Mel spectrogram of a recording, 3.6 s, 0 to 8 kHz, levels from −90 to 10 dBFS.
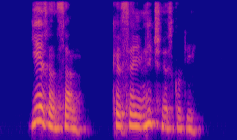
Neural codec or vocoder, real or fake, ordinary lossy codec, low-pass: codec, 16 kHz, 8 kbps, FreqCodec, smaller model; fake; none; none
